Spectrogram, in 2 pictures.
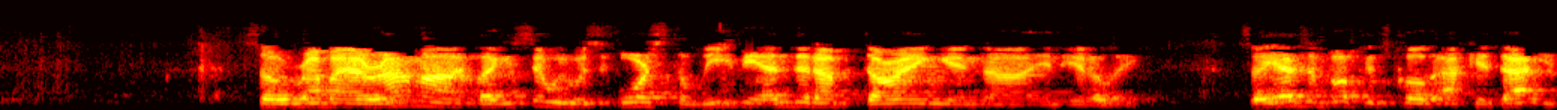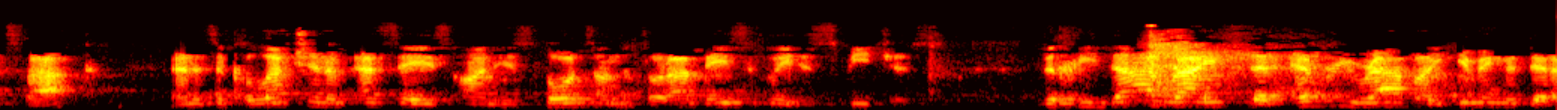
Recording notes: Apologies as the recording goes in and out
